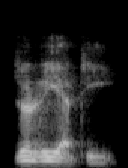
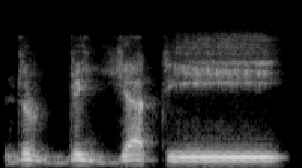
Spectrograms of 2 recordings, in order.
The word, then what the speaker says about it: ذریتی: تو جو غلطی ہوتی ہے بعد دفعہ ذریتی, تو یہ صحیح تلفظ نہیں, یہ صحیح تلفظ یہ ہوگا ذریتی.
